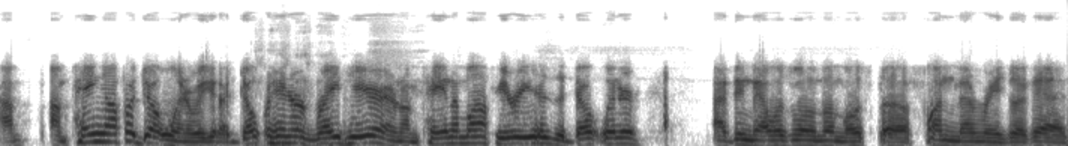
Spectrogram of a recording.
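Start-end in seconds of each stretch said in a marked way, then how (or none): 0.0-4.3 play-acted, brash, high, excited announcing shout. Retelling how the dealer pointed and announced the win: imitating the dealer shouting. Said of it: "started shouting".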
